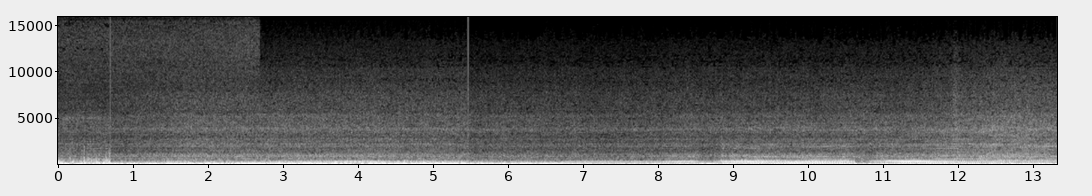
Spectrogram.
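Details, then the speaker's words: Ferrari 365 GT 2+2 after a fuel-starvation and vapor lock fix involving the electric fuel pump, hot and up to temperature at idle with the puller fan running: even idle and clean throttle blips without stumbling, all three carburetors fueled. "so if it's going to stall like we have to see and it's still pretty reactive that means all three carburetors have fuel in them"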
